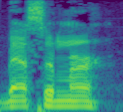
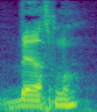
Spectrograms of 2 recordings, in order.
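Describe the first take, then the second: First: The word is said with three syllables. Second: The word is said with two syllables. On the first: This is the standard form of the name. "it's actually like Bessemer ... It's really a three syllable word" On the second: This is how the locals say the name. "they just pronounce it ... two syllables"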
